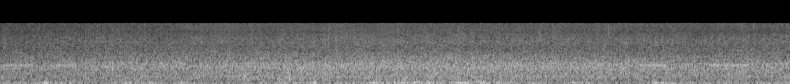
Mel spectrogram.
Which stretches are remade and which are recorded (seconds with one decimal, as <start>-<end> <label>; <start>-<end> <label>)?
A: 0.0-1.8 recorded; 1.8-2.5 remade; 2.5-3.1 recorded; 3.1-4.0 remade; 4.0-7.9 recorded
